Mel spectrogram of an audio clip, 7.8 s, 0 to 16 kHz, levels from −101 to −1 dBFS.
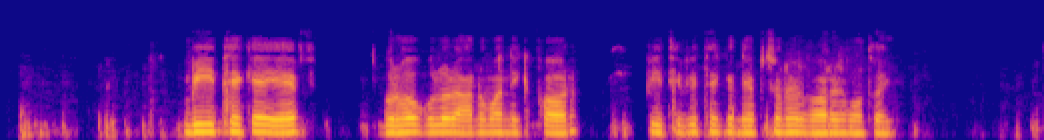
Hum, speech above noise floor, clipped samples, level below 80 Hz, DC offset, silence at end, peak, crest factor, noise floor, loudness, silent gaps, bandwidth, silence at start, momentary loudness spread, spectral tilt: none; 63 dB; under 0.1%; -58 dBFS; under 0.1%; 1.15 s; -4 dBFS; 18 dB; -82 dBFS; -20 LUFS; none; 5.8 kHz; 0.15 s; 12 LU; -10.5 dB/octave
